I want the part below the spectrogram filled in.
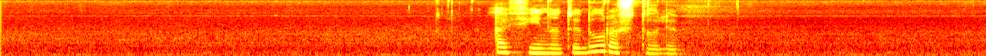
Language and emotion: Russian, neutral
